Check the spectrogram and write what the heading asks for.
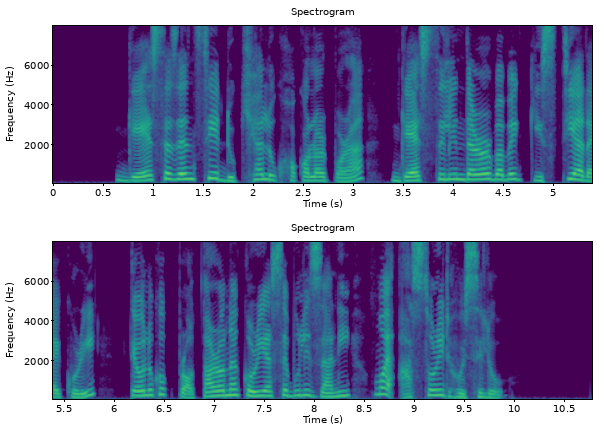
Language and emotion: Assamese, disgusted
